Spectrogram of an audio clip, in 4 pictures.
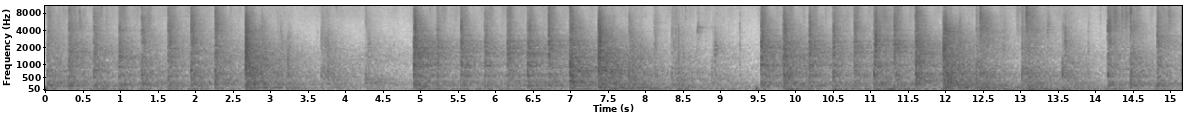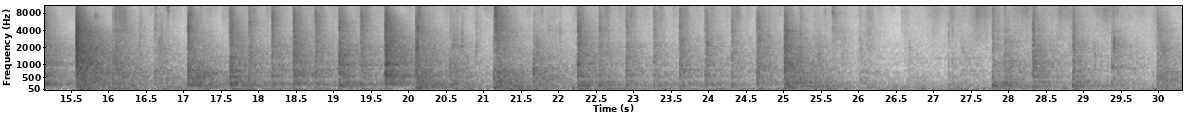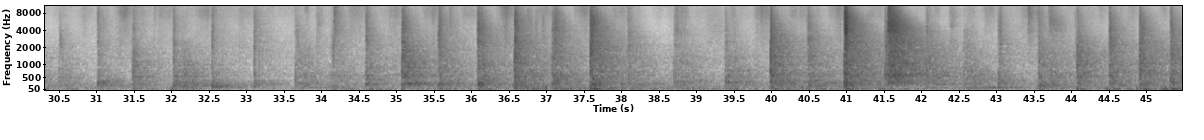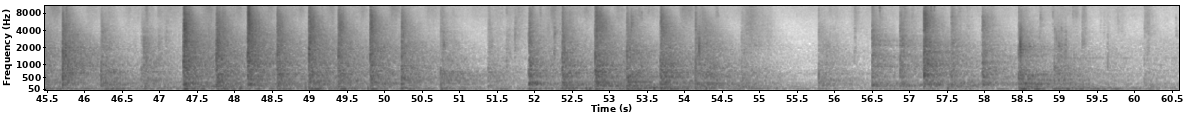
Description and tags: FOLEY Footsteps Metal 001
This is a nice clean recording of hard-rubber soled shoes running and walking up and down metal stairs in a concrete stairwell. It's reverberant, but clean. I hope it's useful to somebody.
Also, for anybody who's interested, it was actually recorded in the parking garage of Universal Studios in Hollywood, CA. I've geo-tagged the exact building.
Recorded with: Sanken CS-1e, Fostex FR2Le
